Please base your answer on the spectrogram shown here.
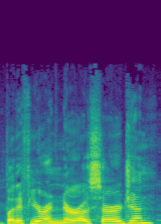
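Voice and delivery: normal talking voice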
